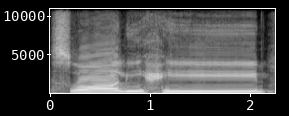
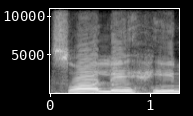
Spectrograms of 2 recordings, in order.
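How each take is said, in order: First: सालिहीन with heavy "saw", crisp short "li", long "heen"; correct tajweed. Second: सालिहीन with middle vowel opened to "saa-le-heen"; wrong pronunciation. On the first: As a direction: draw सालिहीन out slowly as "saw-li-heeen". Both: Shown as a demonstration. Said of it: "सालिहीन नहीं पढ़ना बल्कि".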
